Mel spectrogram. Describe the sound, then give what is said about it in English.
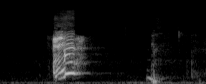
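A dog barks twice: one sharp, loud bark, then a shorter, softer bark about a second later, with no talking. “Your dog!”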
